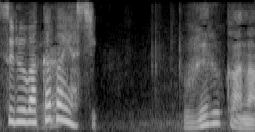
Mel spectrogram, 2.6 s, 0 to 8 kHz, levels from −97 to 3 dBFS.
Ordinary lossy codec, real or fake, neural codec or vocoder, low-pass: none; real; none; 7.2 kHz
